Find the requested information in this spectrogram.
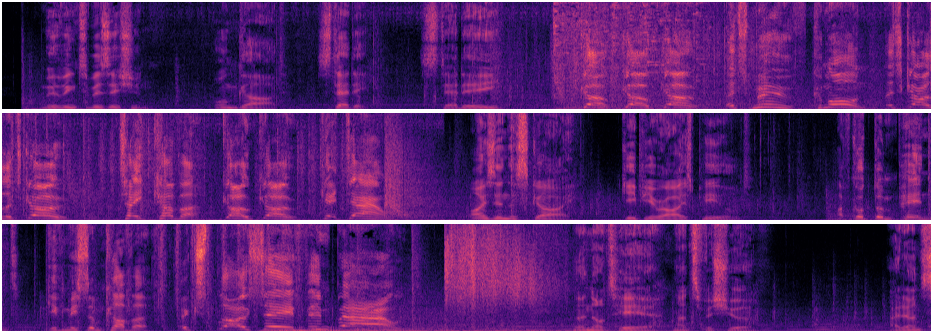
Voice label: Tatical British Soldier

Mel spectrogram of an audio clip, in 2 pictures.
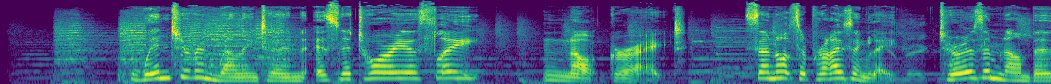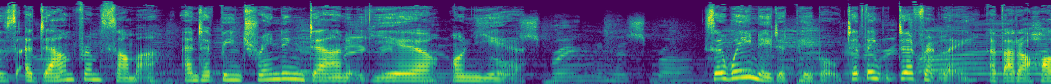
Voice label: Voice Reel, en-GB; various

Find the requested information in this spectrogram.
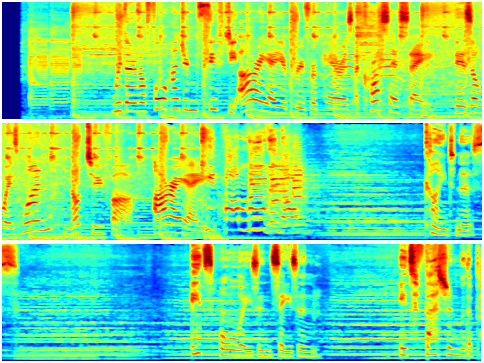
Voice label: Commercial

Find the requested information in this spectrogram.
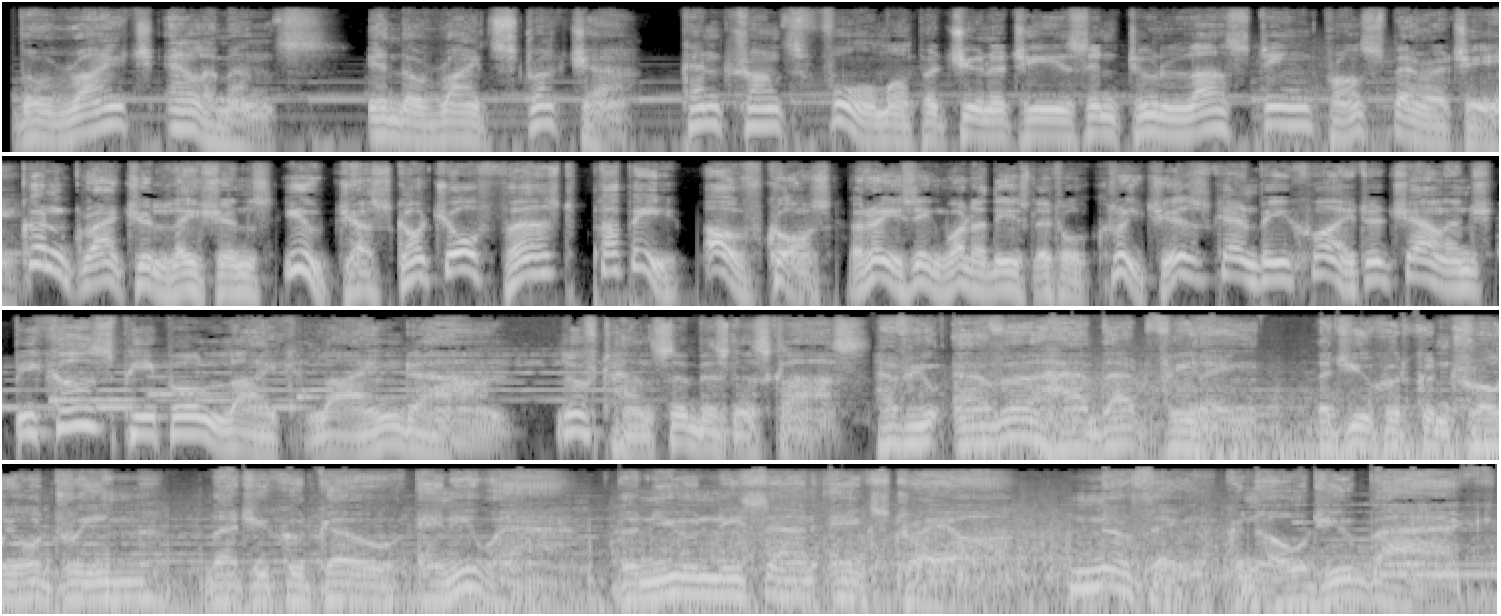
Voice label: Voice Actor; BigMouthVoices

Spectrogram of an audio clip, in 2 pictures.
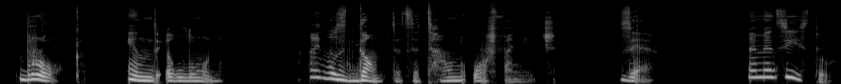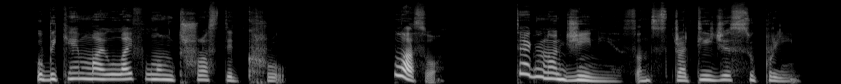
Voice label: russian

